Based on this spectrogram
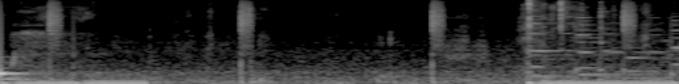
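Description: Packaging of an Apple MagSafe battery pack is opened, producing a few brief crinkling and scraping bursts of paper and plastic against a quiet background with intermittent low tones.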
